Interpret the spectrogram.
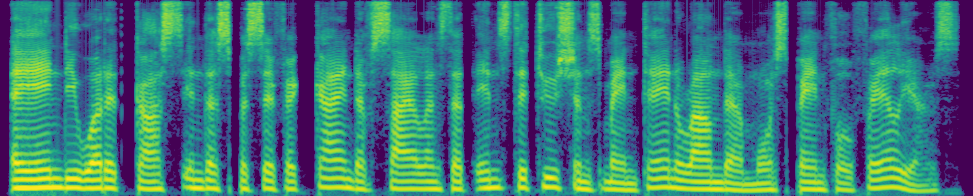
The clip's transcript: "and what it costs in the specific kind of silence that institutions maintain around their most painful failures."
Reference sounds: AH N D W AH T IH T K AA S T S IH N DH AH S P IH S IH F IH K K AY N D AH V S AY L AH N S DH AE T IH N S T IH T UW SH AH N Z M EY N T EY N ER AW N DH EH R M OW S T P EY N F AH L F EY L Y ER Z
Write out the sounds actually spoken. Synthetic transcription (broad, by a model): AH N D W AH T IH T K AA S T S IH N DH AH S P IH S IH F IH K K AY N D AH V S AY L AH N S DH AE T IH N S T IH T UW SH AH N S M EY N T EY N ER AW N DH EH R M OW S T P EY N F AH L F EY L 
